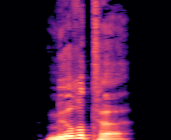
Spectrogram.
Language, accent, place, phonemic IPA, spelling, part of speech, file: German, Germany, Berlin, /ˈmʏrtə/, Myrte, noun, De-Myrte.ogg
- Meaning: myrtle (Myrtus gen. et spp.)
